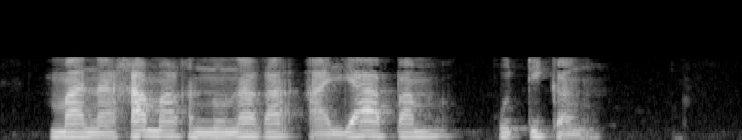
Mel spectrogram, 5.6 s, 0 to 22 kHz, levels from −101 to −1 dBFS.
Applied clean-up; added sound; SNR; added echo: none; none; none; none.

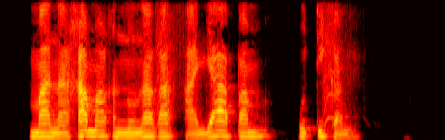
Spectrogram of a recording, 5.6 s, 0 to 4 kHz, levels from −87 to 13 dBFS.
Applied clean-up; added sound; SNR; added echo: neural mask model DeepFilterNet 3.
